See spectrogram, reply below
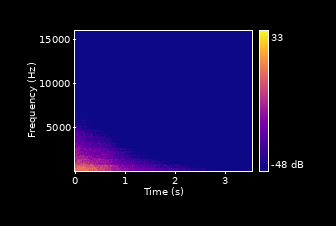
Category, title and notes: Sound effects > Electronic / Design
RATTLING SUBMERGED HIT
BASSY, BOLHA, BOOM, BRASIL, BRASILEIRO, BRAZIL, BRAZILIAN, DEEP, EXPLOSION, FUNK, HIT, IMPACT, LOW, MANDELAO, PROIBIDAO, RATTLING, RUMBLING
